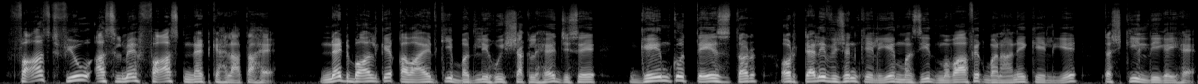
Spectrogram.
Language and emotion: Urdu, neutral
